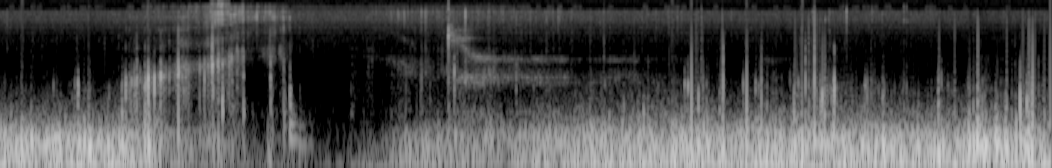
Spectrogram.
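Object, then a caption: Plastic shell of a dummy-head microphone. Flat fingers of both hands rub and tap the hollow gray plastic shell of a binaural dummy-head microphone. The result is a deep, muffled rumbling thump with quick, uneven taps layered over it. The sound fades briefly around the third second, then returns to a steady, close rubbing patter, with a faint thin squeak partway through.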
